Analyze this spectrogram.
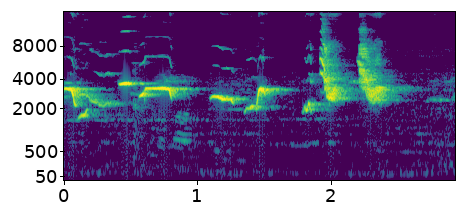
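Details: Tasik kacer, an Oriental magpie-robin, singing as it pleases: a run of level whistled notes, then two loud, rich, buzzy upward bursts.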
